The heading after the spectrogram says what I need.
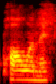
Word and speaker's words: Palahniuk: of my favorite authors everybody pronounces that dude's name differently well Paula NIC is the correct way to pronounce it I thought it was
